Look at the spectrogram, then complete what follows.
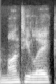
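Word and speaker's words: Monte Lake: that way you come to i hope i pronounce it late correctly it's very much in the news manta lake or monty lake that's correct and that's where um you know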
